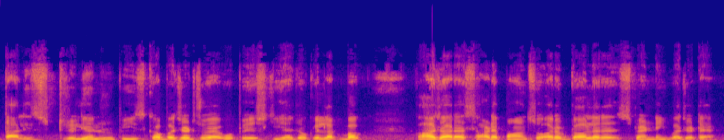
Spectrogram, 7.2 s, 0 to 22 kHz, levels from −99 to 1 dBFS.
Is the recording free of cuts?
yes; 0 cuts

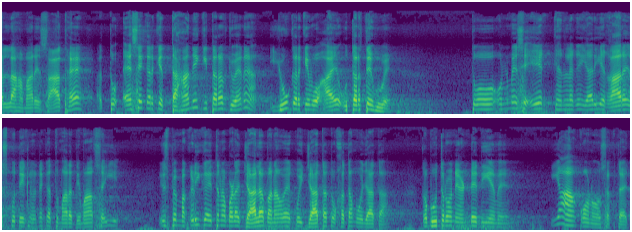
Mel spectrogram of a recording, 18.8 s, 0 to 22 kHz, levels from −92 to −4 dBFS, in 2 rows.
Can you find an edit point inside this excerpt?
yes; 1 cut; at 1.3 s

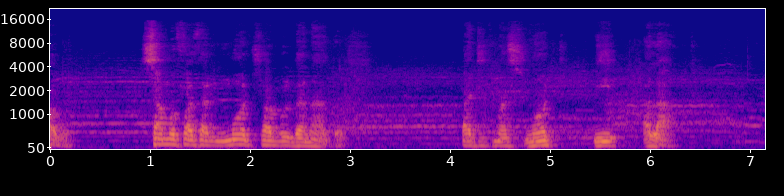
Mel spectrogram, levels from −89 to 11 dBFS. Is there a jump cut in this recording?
yes; 1 cut; at 6.2 s

